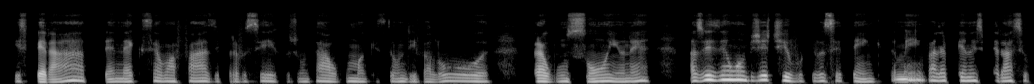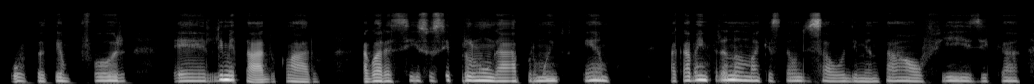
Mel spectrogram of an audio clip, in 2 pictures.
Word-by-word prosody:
esperar 135 +6 +2 0.2
até, 120 - -3
né, 135 0 0
que - - -22
se 165 - -6
é 150 - +1
uma 140 0 -1
fase 145 0 -3
pra 130 - -10
você 140 +3 -5
juntar 130 +2 -6
alguma 135 0 -3
questão 135 +1 -8
de 125 -1 -7
valor 140 +3 -2 0.4
pra 145 +1 +5
algum 135 +1 +1
sonho, 135 +1 +1
né, 155 +5 -1 0.4
às 165 -1 0
vezes 205 -2 +8
é 215 - +9
um 210 0 +10
objetivo 185 -6 +3
que 150 - -16
você 155 -2 -2
tem 135 -4 -4
que 130 - -21
também 215 -3 +3
vale 180 -2 +1
a 180 - -1
pena 170 0 +2
esperar, 165 -1 -3
se - - -8
o - - -12 0.6
tempo 160 -5 -3
for, 170 -2 -2 0.5
eh, 165 +2 -2
limitado, 160 - +5
claro. 125 -3 -4 0.4
Agora, 150 +3 +1
se 180 +6 -11
isso 175 0 -7
se 195 +6 -5
prolongar 170 -4 +2
por 160 - -10
muito 170 +1 0 0.2
tempo, 180 -2 +1 0.6
acaba 185 +5 -1
entrando 205 0 +6
numa 180 -2 +2
questão 170 +1 -7
de 165 -3 -7
saúde 145 0 -1
mental, 150 +2 -4
física, 155 -1 -6
155 Hz, 160 wpm, -23 LUFS, 135-175 Hz, 0.6 s, um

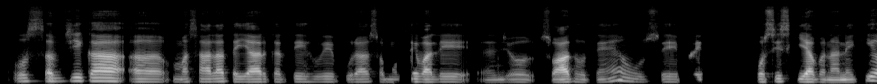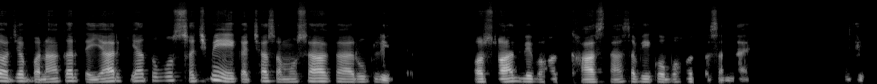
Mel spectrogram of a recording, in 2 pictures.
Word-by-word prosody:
वो 150 - -3
सब्ज़ी 150 +1 -1
का 155 - +9 0.2
अ, 125 -3 0
मसाला 125 +3 +1
तैयार 125 -2 +3
करते 125 +1 -8
हुए 120 0 -9
पूरा 120 0 -5
समोसे 115 +1 -8
वाले 120 0 +2 0.2
अ, - - -15 0.3
जो 110 +1 -8
स्वाद 115 +1 +6
होते 115 0 -11
हैं, 145 +11 -6
उसे 125 -6 -8
वही 115 - -10 0.6
कोशिश 125 +2 -3
किया 125 -1 +5
बनाने 110 -1 -1
की 185 - -3
और 160 -3 +3
जब 155 0 -2
बनाकर 135 +8 -1
तैयार 135 +8 +1
किया 160 +1 -4
तो 175 +1 -11
वो 180 +2 -7
सच 150 +2 -3
में 205 - +5
एक 135 -5 +2
अच्छा 150 +6 -1
समोसा 130 +2 +1
का 125 -2 0
रूप 125 0 -8
लेते 100 -6 -7 0.7
और 130 - +3
स्वाद 130 +3 +3
भी 135 0 0
बहुत 125 0 -10
खास 115 0 +2
था। 110 +1 -5
सभी 130 -1 -5
को 120 0 -3
बहुत 125 +1 -9
पसंद 100 -3 -10
आए। - - -11 1.1
जी। - - -12
125 Hz, 170 wpm, -25 LUFS, 120-140 Hz, 1.1 s, का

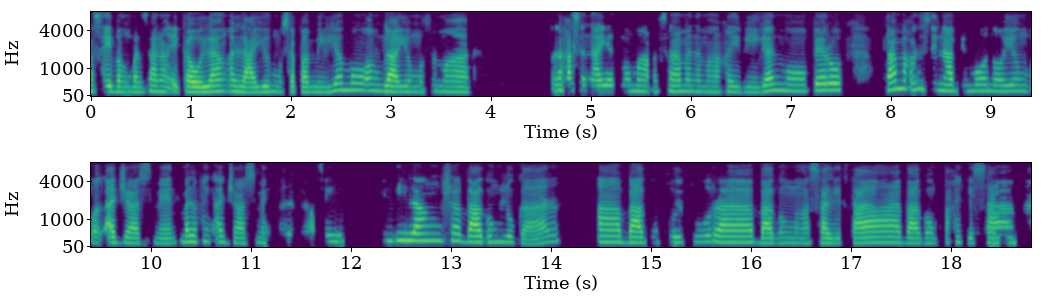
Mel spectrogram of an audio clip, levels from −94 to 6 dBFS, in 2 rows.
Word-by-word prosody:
sa 210 -1 -2
ibang 190 -2 +2
bansa 180 +3 0
ng 195 -2 -1
ikaw 185 0 +5
lang, 195 +2 +4
ang 200 -2 +1
layo 175 +1 +4
mo 180 - -9
sa 185 0 -1
pamilya 180 +6 -1
mo, 240 -2 +1
ang 225 - -4
layo 195 -2 +5
mo 185 0 -9
sa 200 - -19
mga 185 -2 -1 0.9
nakasanayan 210 -2 +1
mong 210 0 -6
mga - - -1
kasama 200 +1 -2
na 195 - -7
mga 185 -1 -6
kaibigan 185 +4 -1
mo. 215 -2 -2
Pero 240 +1 +4 0.4
tama 285 +4 +5
ka - - -2
diyan 290 - -5
sa - - -12
sinabi 215 -2 +2
mo 215 +1 -2
no 205 -1 -3
yung 210 0 -5 0.2
adjustment, 180 -2 -1
malaking 220 +1 -1
adjustment 180 -2 -5
talaga, 475 - -17
kasi - - -19 0.6
hindi 270 +2 0
lang 260 0 +5
siya 255 0 -2
bagong 215 -2 +4
lugar, 180 0 -4 0.4
ah, 210 -1 +2
bagong 200 0 +2
kultura, 205 0 +1
bagong 180 0 0
mga 175 - -7
salita, 185 +2 +1
bagong 180 -1 -1
pakikisama, 185 -2 -4
200 Hz, 165 wpm, -21 LUFS, 185-215 Hz, 0.9 s, ikaw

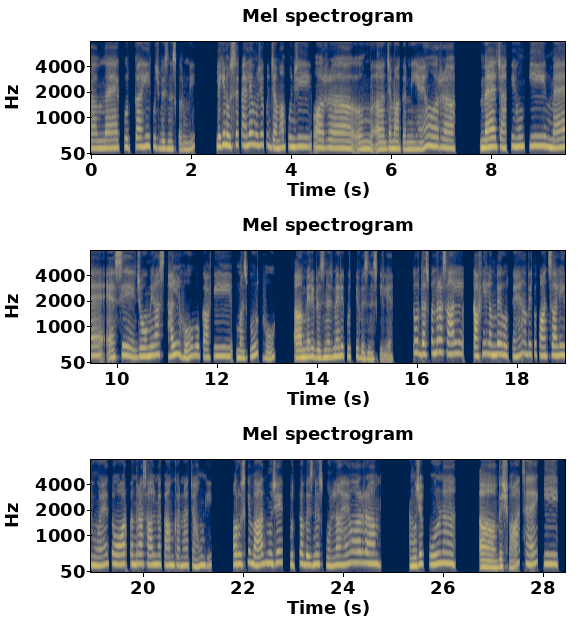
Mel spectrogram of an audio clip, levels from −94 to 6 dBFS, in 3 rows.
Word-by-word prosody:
मैं 200 +1 0
खुद 225 -3 -3
का 240 - -1
ही 245 +2 +1
कुछ 220 -5 -7
बिजनेस 185 -1 -1
करुँगी। 165 +4 -5 0.5
लेकिन 275 +3 +4
उससे 270 +2 +2
पहले 275 +2 +1
मुझे 280 -1 -2
कुछ 265 -3 -7
जमा-पूँजी 230 +3 0
और 210 -4 0 0.7
उम, 180 +1 +1
अ, 170 +2 -1
जमा 185 0 +2
करनी 175 0 -2
है 175 +4 -1
और 245 -3 +1 0.8
मैं 225 +3 +6
चाहती 220 +2 -3
हूँ 240 +1 +3
कि 255 0 +1
मैं 225 +3 +1
ऐसे 210 +5 0
जो 220 +3 +1
मेरा 245 +3 +3
स्थल 260 +1 0
हो 175 - +1
वो 245 - -3
काफ़ी 225 +3 -2
मजबूत 190 - 0
हो, 165 +4 -3 0.4
अ, 185 +1 +6
मेरे 205 +2 +4
बिजनेस 195 +2 +1
मेरे 225 +2 +3
खुद 215 -2 -7
के 210 - -3
बिजनेस 150 -4 -3
के 140 - -11
लिए। - - -9 0.4
तो 315 - -2
10-15 295 +4 0
साल 290 -1 -1 0.2
काफ़ी 235 +5 +1
लंबे 275 -1 +3
होते 245 -5 -2
हैं, 220 +4 0
अभी 275 -2 -4
तो 270 - -10
5 235 -1 +1
साल 245 -1 +1
ही 250 - +3
हुए 220 -2 +2
हैं 245 +3 -2
तो 255 -2 0
और 255 0 +3
15 255 +1 +1
साल 245 -2 -1
मैं 245 0 +1
काम 225 0 +1
करना 220 -1 -2
चाहूँगी 215 +3 0 0.4
और 250 - +4
उसके 255 +3 0
बाद 225 +4 +3
मुझे 275 +2 +1 0.2
खुद 235 - -2
का 265 - 0
बिजनेस 235 +1 +2
खोलना 215 +2 +1
है 240 +3 0
और 285 0 -2
अ, 265 -1 +3 0.7
मुझे 210 +5 +5
पूर्ण 265 +2 +2 0.5
अ, 175 -2 +4
विश्वास 180 - 0
है 250 +2 +2
कि 255 -3 0
230 Hz, 175 wpm, -22 LUFS, 205-255 Hz, 0.8 s, मैं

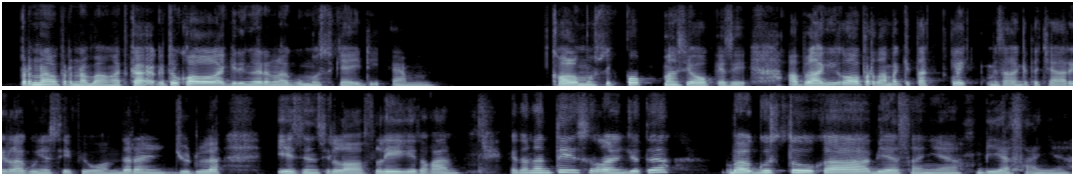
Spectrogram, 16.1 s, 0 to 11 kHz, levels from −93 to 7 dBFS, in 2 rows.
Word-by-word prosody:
Pernah 230 +1 +6
pernah 200 -2 +2
banget 185 +1 -1
Kak, 190 0 +5
itu 235 +2 +2
kalau 210 -2 +7
lagi 195 0 +1
dengerin 195 -1 0
lagu 185 -1 -3
musiknya 180 -1 -4
EDM. 160 -1 -9 0.9
Kalau 190 - +7
musik 195 +1 -2
pop 250 +3 +2
masih 200 -3 +2
oke 185 -1 -4
sih, 175 0 -5 0.3
apalagi 200 +3 +3
kalau 230 -2 +5
pertama 195 -1 +2
kita 195 -2 -4 0.2
klik 225 0 -2 0.2
misalnya 195 +1 -5
kita - - -8
cari 180 +3 -2
lagunya 185 -1 -2
Stevy 180 -1 -8
Wonder 175 +3 -3
yang 195 -2 -6
judulnya 185 +2 -1 0.4
"Isn't 195 0 -3
She - - -3
Lovely" 180 - 0
gitu 180 - -4
kan. 180 +1 -4 0.3
Itu - - -4
nanti 255 +3 +1
selanjutnya 220 +5 +1 0.4
bagus 230 +2 +2
tuh 250 -2 +5
Kak 220 -4 +3
biasanya 185 -1 -3
biasanya. 170 -3 -5
195 Hz, 160 wpm, -25 LUFS, 180-215 Hz, 0.9 s, kalau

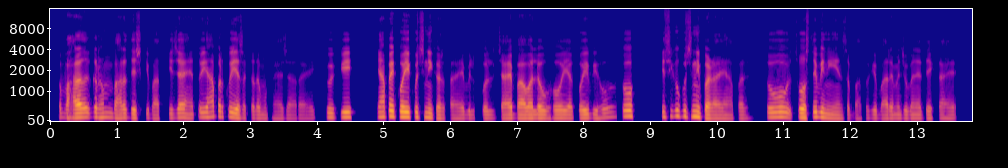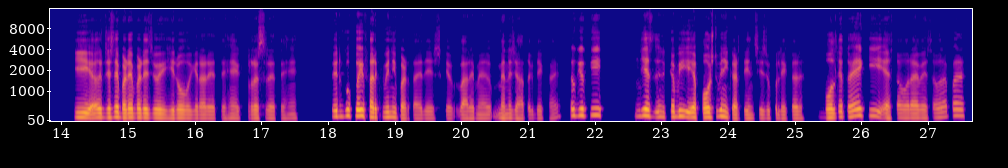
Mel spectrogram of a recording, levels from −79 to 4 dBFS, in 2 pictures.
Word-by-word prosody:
भार 140 0 +4
अगर 150 0 -1
हम 145 +1 -6
भारत 130 0 -4
देश 130 -1 -3
की 130 - -12
बात 115 -2 -12
की 130 - -10
जाए, 140 -1 -2
तो 125 +5 -10
यहाँ 155 +2 -3
पर 175 0 -4
कोई 160 -2 -1
ऐसा 125 -1 -6
कदम 120 -1 -9
उठाया 110 0 -18
जा 110 0 -17
रहा 110 0 -18
है। 115 +1 -19
क्योंकि 145 +4 -3 0.4
यहाँ 165 0 -1
पे 180 - +7
कोई 165 -1 +6
कुछ 155 0 -6
नहीं 145 -2 0
करता 115 -2 -8
है 115 0 -10
बिल्कुल, 115 0 -12
चाहे 120 +1 -2
बाबा 120 0 0
लोग 120 -1 -1
हों 125 0 -3
या 125 -1 -3
कोई 125 0 -1
भी 130 -1 -10
हो 135 +4 -9 0.2
तो 185 0 +3 0.5
किसी 165 +1 -8
को 190 - -1
कुछ 175 -2 -6
नहीं 170 -1 +4
पड़ा 120 -5 0
है 115 - -6
यहाँ 110 -1 -11
पर। 115 -1 -12 0.3
तो 150 0 0
वो 160 -1 +1
सोचते 140 +3 +2
भी 155 -1 0
नहीं 125 -3 -4
हैं 115 - -6
इन 110 - -12
सब 110 0 -16
बातों 110 +2 -20
के 125 0 -10
बारे 115 0 -10
में। 120 0 -11
जो 120 0 -11
मैंने 120 0 -10
देखा 115 +2 -12
है, 115 0 -13 0.4
कि 150 -1 +2
अ, 145 - +6
जैसे 145 +3 +4
बड़े-बड़े 140 -1 +6
जो 135 0 +2
हीरो 130 0 +2
वगैरह 120 0 -4
रहते 120 -1 -6
हैं, 125 +1 -7
एक्ट्रेस 125 +2 -6
रहते 120 0 -8
हैं, 125 +1 -13 0.5
तो 180 - -2
इनको 180 +3 +3
कोई 200 0 +9
फ़र्क 160 -7 +4
भी 160 - +2
नहीं 160 -1 0
पड़ता 115 -4 -4
है 115 0 -7
देश 115 -1 -10
के 115 - -11
बारे 115 +1 -6
में, 120 0 -8
मैंने 130 0 -5
जहाँ 115 -2 -6
तक 120 - -11
देखा 120 0 -13
है। 135 +4 -14 0.2
तो 205 - +2
क्योंकि 210 +1 +1 0.6
ये 205 0 +10
ज़ 165 -1 -4
कभी 170 -1 +4
अ, 155 - +8
पोस्ट 150 +2 +5
भी 190 - +3
नहीं 170 - +2
करते 120 -3 -2
इन 120 - -6
चीज़ों 125 +1 -9
को - - -9
लेकर। 120 0 -6 0.3
बोलते 140 +4 +4
तो 165 0 -1
हैं 200 +4 +6
कि 195 -4 -3
ऐसा 130 0 -3
हो 130 -1 -3
रहा 130 0 -1
है, 130 - 0
वैसा 130 0 -7
हो 140 - -5
रहा 155 - -4
है, - - -7
पर 205 0 -1
130 Hz, 255 wpm, -23 LUFS, 120-155 Hz, 0.6 s, ये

